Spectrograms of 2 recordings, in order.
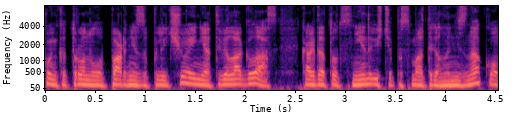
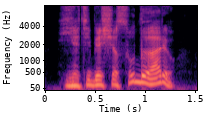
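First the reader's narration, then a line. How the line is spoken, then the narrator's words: Breathless strained through teeth. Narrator (Russian): задыхаясь, выдавил из себя парень, скрипя зубами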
